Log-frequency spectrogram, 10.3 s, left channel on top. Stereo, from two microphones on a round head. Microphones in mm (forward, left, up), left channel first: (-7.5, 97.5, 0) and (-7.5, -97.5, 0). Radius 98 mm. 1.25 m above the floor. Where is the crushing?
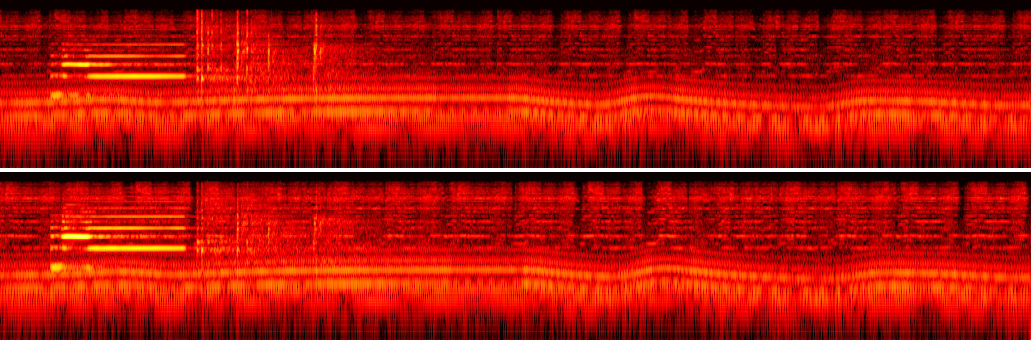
65° left (ahead or behind), 3 m.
